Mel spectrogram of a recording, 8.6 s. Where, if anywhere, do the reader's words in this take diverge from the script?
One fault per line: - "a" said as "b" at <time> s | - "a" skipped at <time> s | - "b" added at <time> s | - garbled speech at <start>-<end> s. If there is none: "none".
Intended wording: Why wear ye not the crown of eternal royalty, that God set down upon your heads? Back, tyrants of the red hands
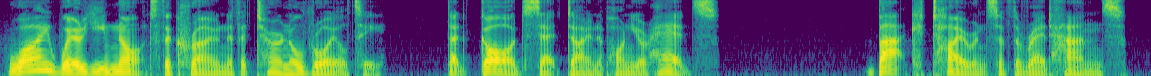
none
